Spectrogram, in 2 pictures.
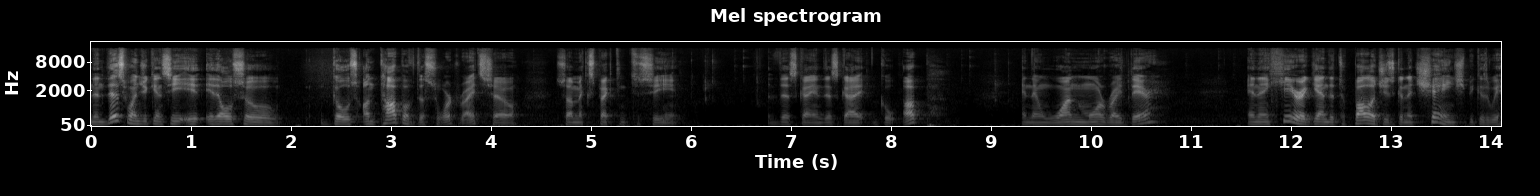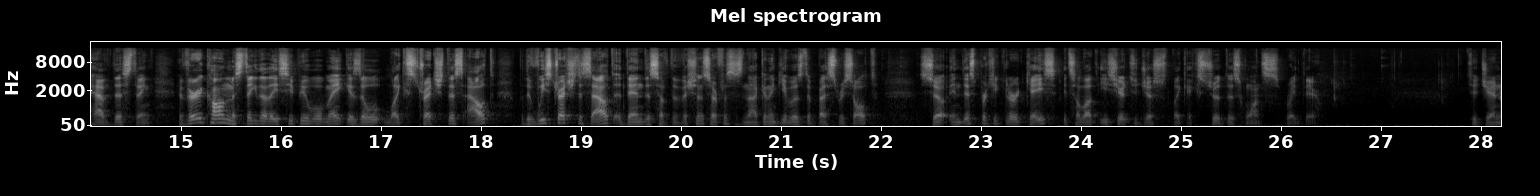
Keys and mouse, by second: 4.1 click, 4.9 click, 5.7 2, 6.5 click, 7.2 e, 8.3 click, 8.6 e, 9.6 click, 10.0 middle click, 11.0 click, 11.9 1, 12.2 click, 12.9 g, 13.7 click, 14.6 click, 15.4 click, 15.6 g, 20.6 click, 21.0 click, 21.3 g, 21.7 click, 21.9 g, 22.4 click, 23.2 2, 23.6 click, 24.2 e, 25.3 click, 26.3 click, 27.8 click.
